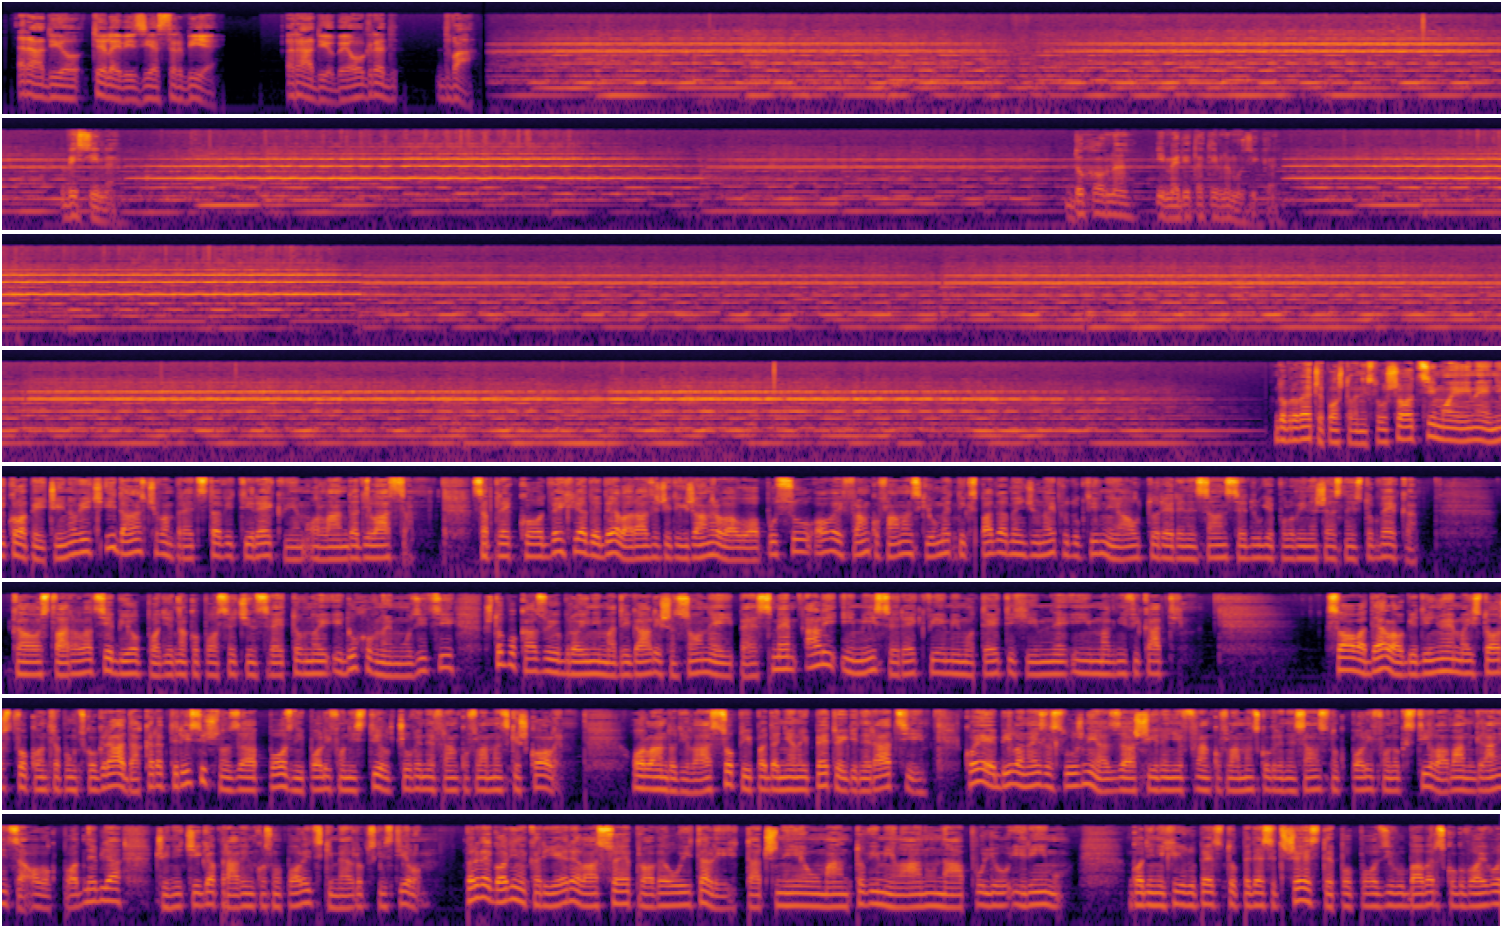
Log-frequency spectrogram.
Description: Хорско духовно остварење овог франко-фламанског композитора позне ренесансе слушаћемо у интерпретацији вокалног ансамбла Collegium Regale , којим диригује Стивен Клибери.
